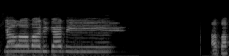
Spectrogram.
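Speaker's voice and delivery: faint, distant voice on a call; speaking far from the mic; phone held away. Real, not acted. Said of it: "suaranya kecil banget nih".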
